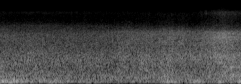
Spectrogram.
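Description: Ocean waves breaking on the shore at Krui, Pesisir Barat, Lampung, heard as a loud, steady rush of surf mixed with wind buffeting the microphone, with no voices.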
